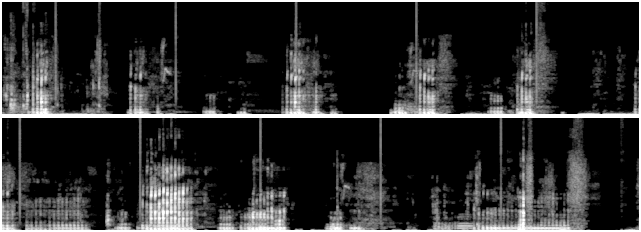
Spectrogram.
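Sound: pigs grunting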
